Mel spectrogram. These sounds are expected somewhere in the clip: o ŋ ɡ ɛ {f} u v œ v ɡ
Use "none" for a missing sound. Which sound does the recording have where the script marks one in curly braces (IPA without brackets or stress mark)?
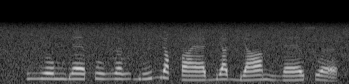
f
